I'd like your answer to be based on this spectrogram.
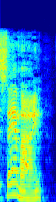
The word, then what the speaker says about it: Samhain: Now, for those of you listening at home, Samhain is spelled S-A-M-H-A-I-N. So you probably pronounced it as Samhain. That is not correct. It is technically pronounced Samhain.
